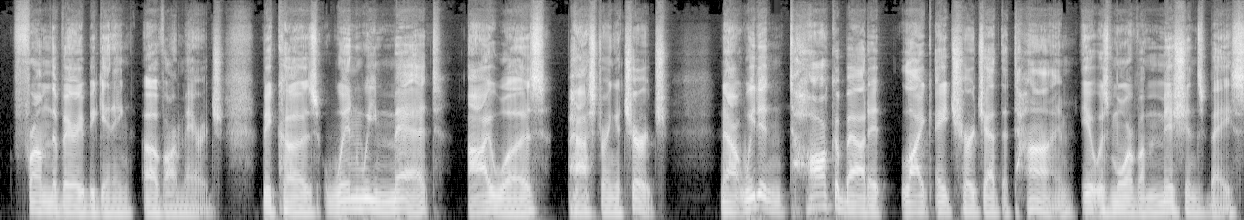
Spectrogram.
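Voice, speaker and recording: In a Southern US accent, a man with a very deep, low voice talks at a fairly slow pace, captured dry and close with no echo in a very clean recording against a silent background. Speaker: pastor and podcast host. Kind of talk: casual chat.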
